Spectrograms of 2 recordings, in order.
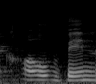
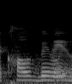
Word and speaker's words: Colville: to say his name, because most Belizean we call him Sir Colvin or Calvin, and it's Sir Colville Young.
